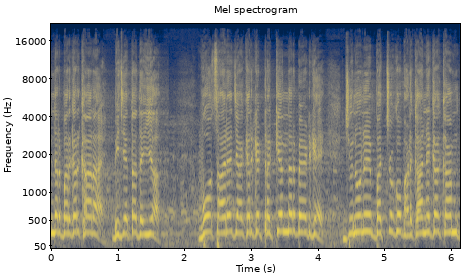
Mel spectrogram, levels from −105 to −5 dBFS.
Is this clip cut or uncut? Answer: uncut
